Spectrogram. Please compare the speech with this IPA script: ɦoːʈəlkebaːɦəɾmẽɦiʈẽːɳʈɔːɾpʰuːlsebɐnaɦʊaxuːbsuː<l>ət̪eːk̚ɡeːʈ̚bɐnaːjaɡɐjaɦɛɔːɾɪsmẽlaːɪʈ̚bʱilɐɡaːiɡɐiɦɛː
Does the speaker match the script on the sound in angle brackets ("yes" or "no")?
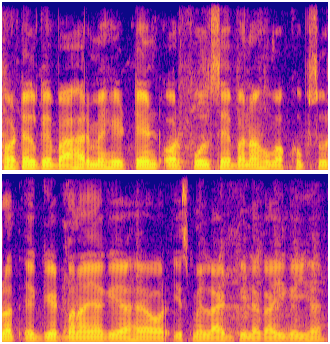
no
